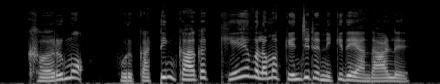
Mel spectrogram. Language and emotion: Tamil, disgusted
